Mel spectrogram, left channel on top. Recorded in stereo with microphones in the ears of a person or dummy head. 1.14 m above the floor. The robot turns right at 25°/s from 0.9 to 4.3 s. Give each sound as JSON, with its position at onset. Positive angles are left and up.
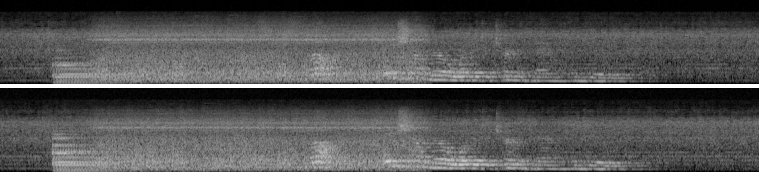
{"t": 0.5, "sound": "a piano", "side_deg": -45, "distance_m": 1.0}
{"t": 3.1, "sound": "a woman speaking", "azimuth_deg": 85, "distance_m": 3.5}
